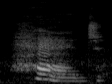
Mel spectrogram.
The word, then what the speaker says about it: hedge: Same thing, mark out my D because I don't hear that sound. And the E, they're silent. And put the dot over the G for my soft G sound.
